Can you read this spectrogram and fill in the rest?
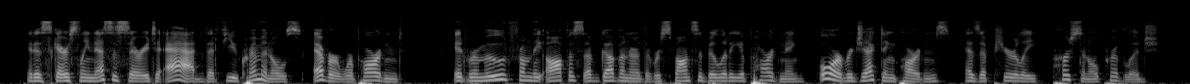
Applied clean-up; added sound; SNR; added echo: none; none; none; none.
